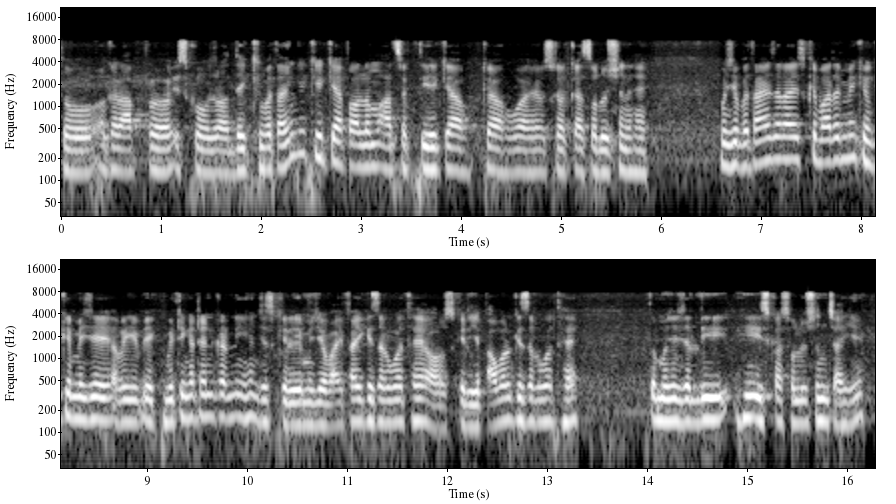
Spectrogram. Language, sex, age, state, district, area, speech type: Urdu, male, 45-60, Delhi, South Delhi, urban, spontaneous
